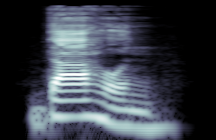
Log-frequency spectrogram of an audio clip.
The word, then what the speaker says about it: dahon: Dahon. Dahon. Dahon is spelled as D-A-H-O-N.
